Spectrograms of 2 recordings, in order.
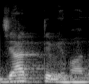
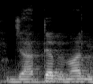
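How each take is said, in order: First: जात्याभिमान with short "tya", like "jatyabhiman"; correct form. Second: जात्याभिमान with long "tyaa"; wrong form. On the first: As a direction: shorten the second vowel of जात्याभिमान. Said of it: "ये सही होगा". (जात्याभिमान को "जात्यभिमान" बोलें) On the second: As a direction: say जात्याभिमान with a long second vowel. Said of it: "बिल्कुल गलत है". (जात्याभिमान में "त्या" लंबा बोलें) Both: Shown as a demonstration.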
